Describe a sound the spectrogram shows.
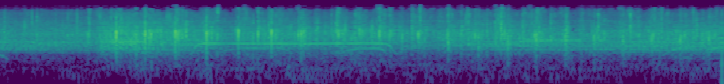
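A large crowd claps and cheers outdoors.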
